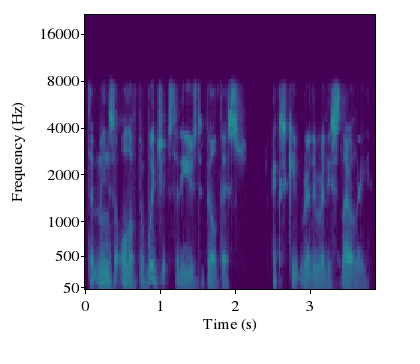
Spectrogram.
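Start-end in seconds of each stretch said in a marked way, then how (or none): none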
